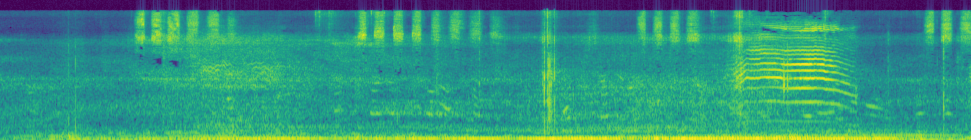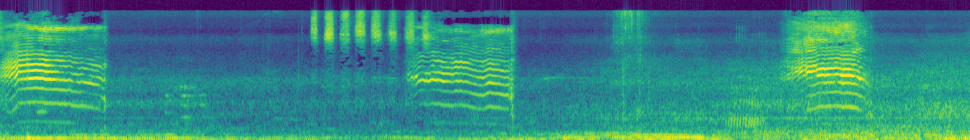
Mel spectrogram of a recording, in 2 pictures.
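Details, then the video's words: Homeless male kitten living on the street, excited after smelling food in a backpack, gives loud, high, harmonic meows, some rising then falling, in bursts spaced a few seconds apart, over steady low rumble and a human voice. "Kitten went crazy when he smelled food in my backpack"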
